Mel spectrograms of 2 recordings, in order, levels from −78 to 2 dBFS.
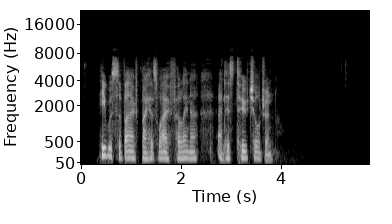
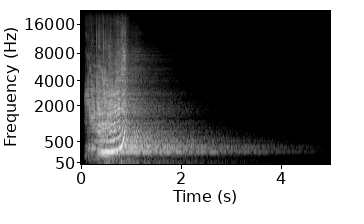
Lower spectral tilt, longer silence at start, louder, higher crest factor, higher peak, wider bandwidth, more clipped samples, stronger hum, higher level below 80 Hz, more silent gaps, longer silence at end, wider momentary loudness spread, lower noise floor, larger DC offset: first, -4.5 dB/octave vs -3 dB/octave; first, 0.4 s vs 0.1 s; second, -22 LUFS vs -13 LUFS; about the same, 22 dB vs 18 dB; about the same, -2 dBFS vs 0 dBFS; second, 7.8 kHz vs 20 kHz; neither; neither; second, -58 dBFS vs -52 dBFS; neither; second, 1.95 s vs 2.75 s; second, 10 LU vs 24 LU; about the same, -73 dBFS vs -72 dBFS; neither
